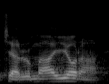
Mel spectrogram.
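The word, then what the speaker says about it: Jeremiah: 그래서 제 아들이 하고 있는 아주 코딱지만한 카페 이름도 그 예레미야 영어식 발음 그대로 제르마이어라 이렇게 지어 부른 겁니다.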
